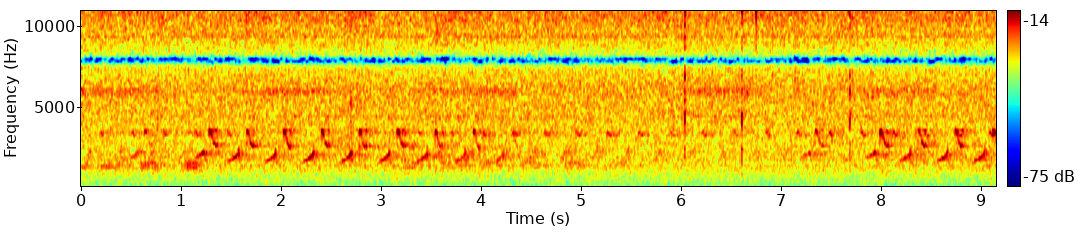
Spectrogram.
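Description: A bird calling a quick series of short slurred notes, about three a second, in two runs, faint over steady background hiss.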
